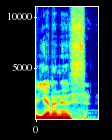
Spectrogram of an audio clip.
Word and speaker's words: Yemenis: So the attack came as a delegation of Yemenis. That's the way it's pronounced, appeared before a congressional panel to testify on the impact of drone strikes.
